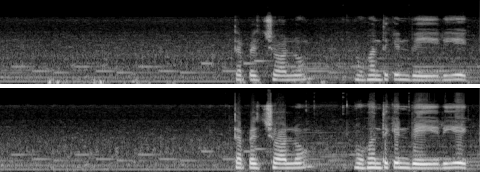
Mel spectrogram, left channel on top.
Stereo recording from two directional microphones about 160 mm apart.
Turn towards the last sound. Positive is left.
turn(degrees=-10)  # may be behind; listen again after turning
